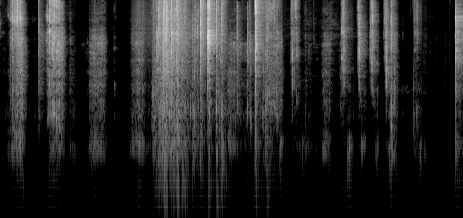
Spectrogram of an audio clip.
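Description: Crinkle-cut potato crisps being crunched and chewed in the mouth: a run of irregular crackling crunches, thickest about two seconds in, from crisps that are hard and crunchy.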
